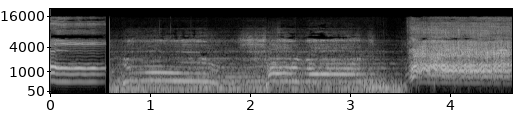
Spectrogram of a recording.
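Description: An elderly man shouts loudly.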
